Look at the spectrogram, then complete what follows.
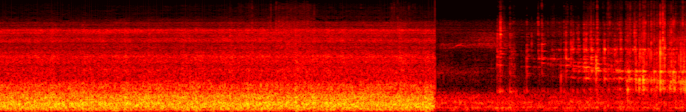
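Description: Portable gas canister stove burning under an aluminium camping kettle of milky tea at the boil: a steady rushing that stops abruptly about four seconds in. Near the end, tea is poured from the kettle into a steel mug, a splashing stream that grows louder.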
